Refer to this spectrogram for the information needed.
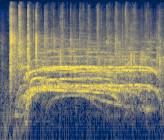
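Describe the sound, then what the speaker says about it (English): Theatre audience at a Yale University performance of The Mystery of Edwin Drood cheering and whooping loudly together after a sudden start, a sustained mass of voices with applause that holds for about three seconds before easing off. "Please cheer if you believe Sappy should be Scottish."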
